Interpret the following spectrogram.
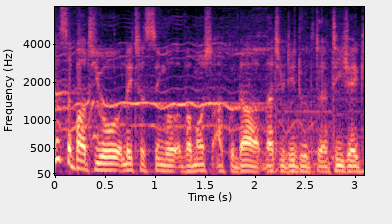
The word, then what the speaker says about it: Vamos acordar: Okay, tell us about your latest single, Vamos Acordar, that you did with DJ Cleo.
